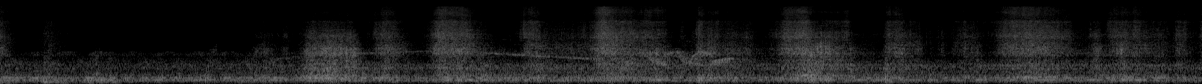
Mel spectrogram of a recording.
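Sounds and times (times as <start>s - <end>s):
sponge squelching in suds: 2.6s - 12.0s.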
